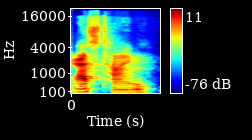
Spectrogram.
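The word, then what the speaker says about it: Estimé: at all now that I know how to pronounce his name AEI you want me to talk about steami yeah yeah yeah say s Time s time how some respect for this poor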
